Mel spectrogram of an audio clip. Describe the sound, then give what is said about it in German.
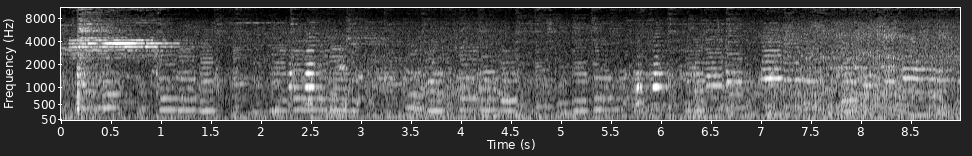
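A steady, loud rumble of idling and crawling car engines in an afternoon stop-and-go traffic jam on Avenida Paulista in São Paulo, Brazil, with sustained horn-like tones over the dense traffic noise throughout, as a jazz quartet plays between the cars. “Und das Jazzquartett, das sie begleitet, spielt an gegen Hupen und Motoren.”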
